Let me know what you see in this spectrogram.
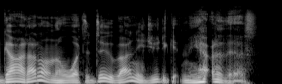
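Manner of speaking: put-on muttering under the breath. Retelling a prayer said while everyone prayed aloud: imitating muttering under breath. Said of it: "under my breath".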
